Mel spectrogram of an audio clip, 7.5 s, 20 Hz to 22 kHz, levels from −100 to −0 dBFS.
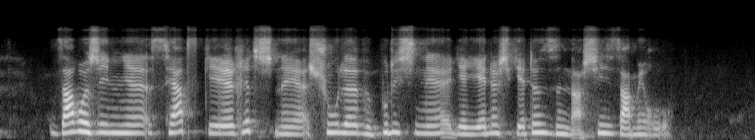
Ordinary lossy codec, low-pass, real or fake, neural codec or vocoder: Opus, 32 kbps; 7.2 kHz; fake; codec, 16 kHz, 2 kbps, X-Codec, HuBERT features, trained on LibriSpeech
